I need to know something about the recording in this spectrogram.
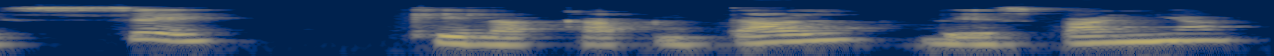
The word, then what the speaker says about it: sé: So just know that it's pronounced sé, like say in English, but shorter, sé.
